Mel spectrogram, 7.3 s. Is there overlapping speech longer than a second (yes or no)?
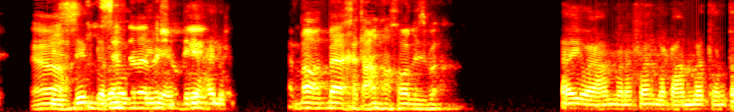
yes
